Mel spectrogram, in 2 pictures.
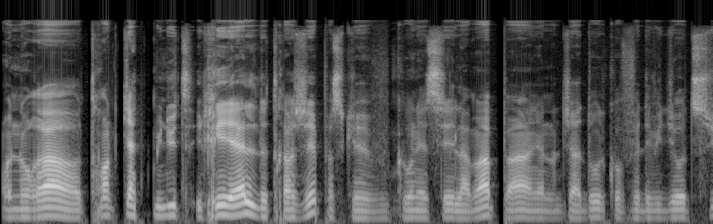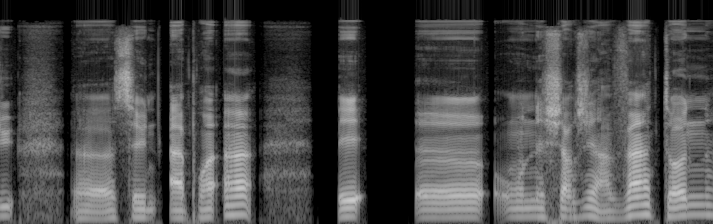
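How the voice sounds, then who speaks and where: A man with a German accent at a moderate pace, fairly low in pitch with ordinary pitch variation, in a very clean recording with a silent background and a dry, close sound with no echo. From Germany, Rhineland-Palatinate area. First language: German (bilingual French-German) (speaking French). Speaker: gaming YouTuber, former truck driver. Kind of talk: casual gameplay commentary. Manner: hesitant, many fillers.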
